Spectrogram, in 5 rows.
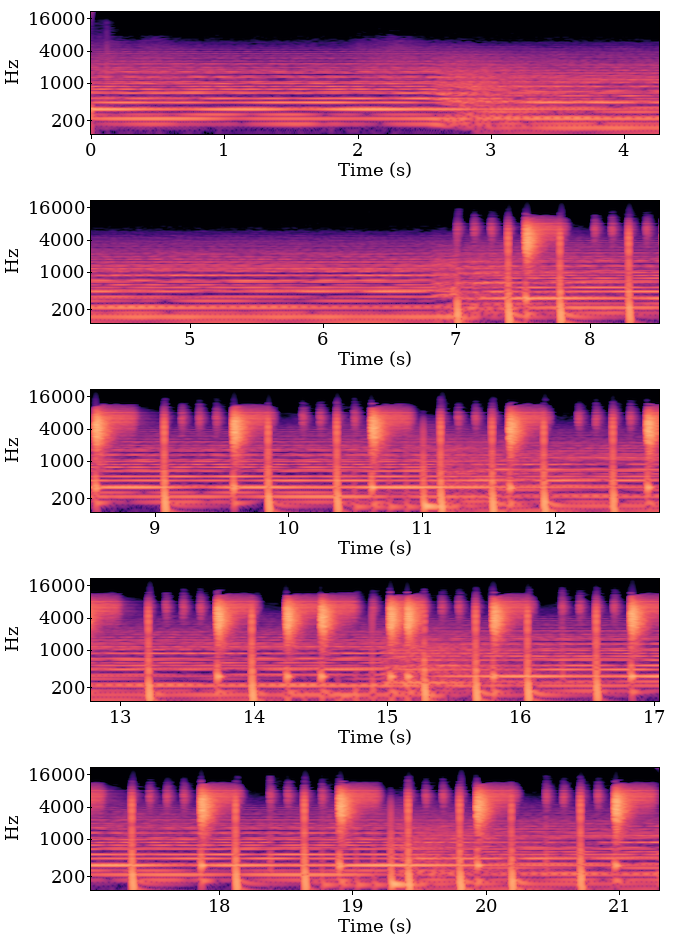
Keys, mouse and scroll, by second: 2.9 s, 7.7 g, 11.6 s, 15.1 s, 17.7 click, 18.0 right click, 18.7 scroll up 2, 19.2-19.6 middle drag, 19.6 click, 19.9-21.3 middle drag.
